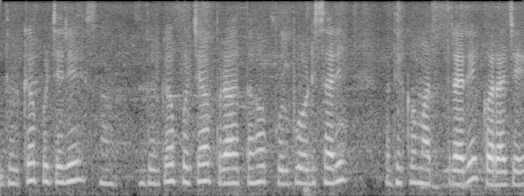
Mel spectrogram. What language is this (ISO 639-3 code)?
ori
